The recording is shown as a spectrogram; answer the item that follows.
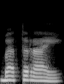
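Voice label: "baterai", Indonesian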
